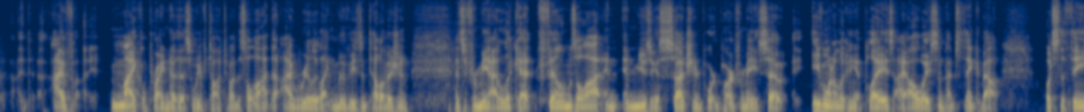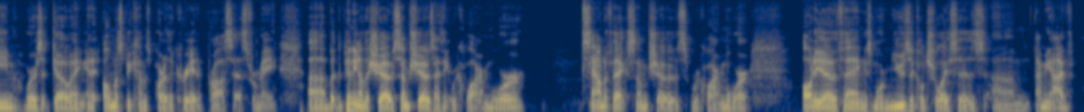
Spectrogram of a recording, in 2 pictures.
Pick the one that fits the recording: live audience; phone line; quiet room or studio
quiet room or studio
